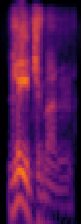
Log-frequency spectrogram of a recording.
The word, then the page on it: liegeman: British English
